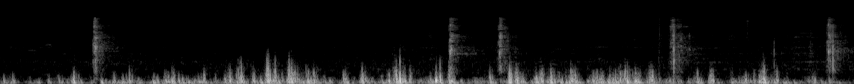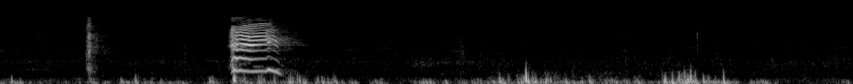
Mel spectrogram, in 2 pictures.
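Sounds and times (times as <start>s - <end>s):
wind rumble on microphone: 0.0s - 17.0s
sharp snaps of strikes and kicks: 0.9s - 1.2s, 4.4s - 5.2s, 6.6s - 7.0s, 9.4s - 9.6s
loud kiai shout: 10.8s - 11.5s.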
